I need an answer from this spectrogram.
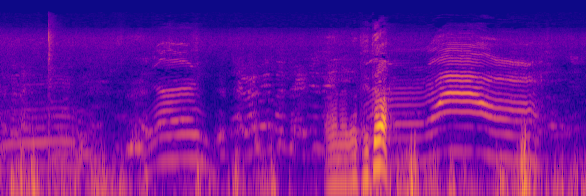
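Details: Real cats fighting: drawn-out wavering yowls rise and fall in long harmonic wails, with a sharp burst near the middle and a louder, higher yowl toward the end over low background rumble.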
